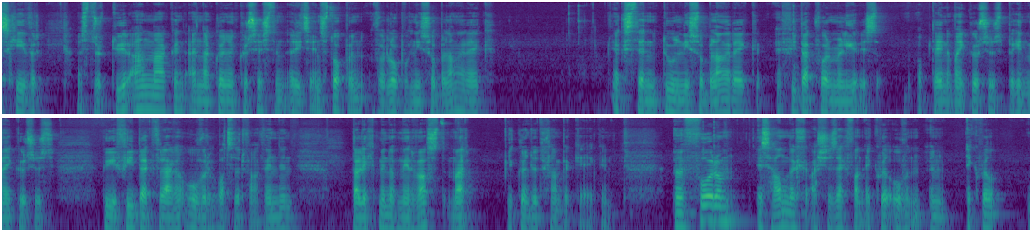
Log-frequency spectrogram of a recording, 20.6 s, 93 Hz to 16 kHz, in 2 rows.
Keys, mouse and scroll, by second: 5.8 click, 7.9 click, 17.4 click.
